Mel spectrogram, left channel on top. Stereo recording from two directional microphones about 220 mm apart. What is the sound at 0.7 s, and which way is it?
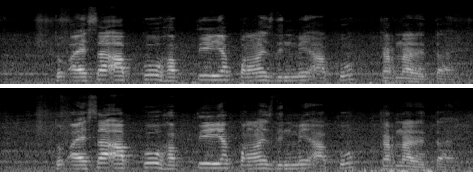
A man's voice, 5° left (ahead or behind).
